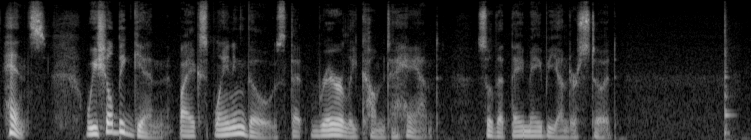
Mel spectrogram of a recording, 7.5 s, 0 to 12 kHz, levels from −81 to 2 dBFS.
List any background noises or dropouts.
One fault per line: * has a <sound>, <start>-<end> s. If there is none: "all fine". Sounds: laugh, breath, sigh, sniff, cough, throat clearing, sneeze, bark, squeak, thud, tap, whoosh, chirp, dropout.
* has a tap, 7.3-7.4 s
